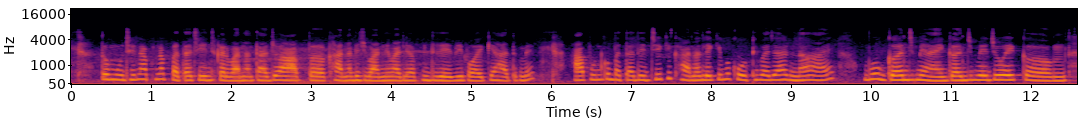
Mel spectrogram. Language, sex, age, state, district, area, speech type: Hindi, female, 30-45, Madhya Pradesh, Betul, urban, spontaneous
